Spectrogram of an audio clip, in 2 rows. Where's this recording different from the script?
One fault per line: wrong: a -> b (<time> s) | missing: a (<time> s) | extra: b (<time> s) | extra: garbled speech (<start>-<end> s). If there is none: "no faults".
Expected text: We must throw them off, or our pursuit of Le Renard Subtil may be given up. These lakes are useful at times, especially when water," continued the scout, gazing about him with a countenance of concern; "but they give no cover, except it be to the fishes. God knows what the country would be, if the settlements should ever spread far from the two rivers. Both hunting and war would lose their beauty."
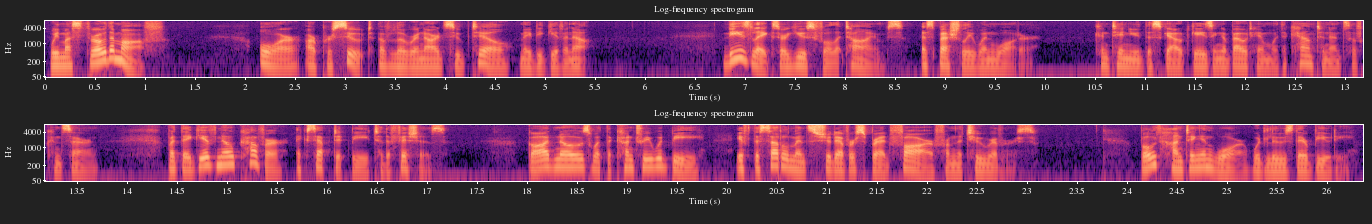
no faults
